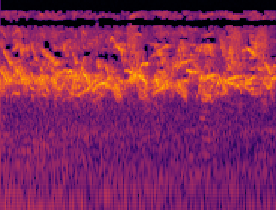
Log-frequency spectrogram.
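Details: Male Chinese hwamei singing a dense, unbroken stream of rich warbled and whistled phrases, rising and falling rapidly without pause.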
